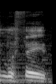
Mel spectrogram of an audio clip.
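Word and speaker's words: Lefebvre: the word smith because i have mark leslie lafave did i pronounce that correctly you got that that's amazing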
